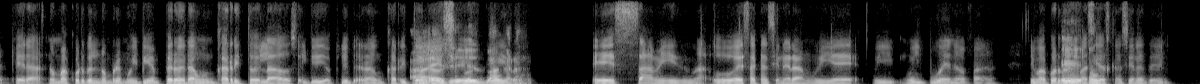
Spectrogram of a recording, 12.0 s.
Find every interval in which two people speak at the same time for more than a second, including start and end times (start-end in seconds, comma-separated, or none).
4.1-5.3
